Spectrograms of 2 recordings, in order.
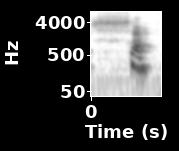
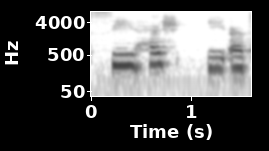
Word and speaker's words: chef: which is the word chef okay c h e f c h in english we read as sure not sure okay so it's chef not chef all right thank you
